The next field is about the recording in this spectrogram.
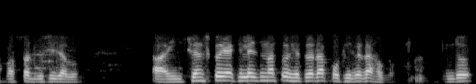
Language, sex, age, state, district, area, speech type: Assamese, male, 18-30, Assam, Lakhimpur, urban, conversation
